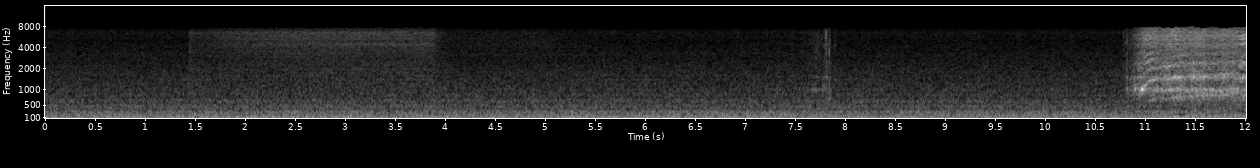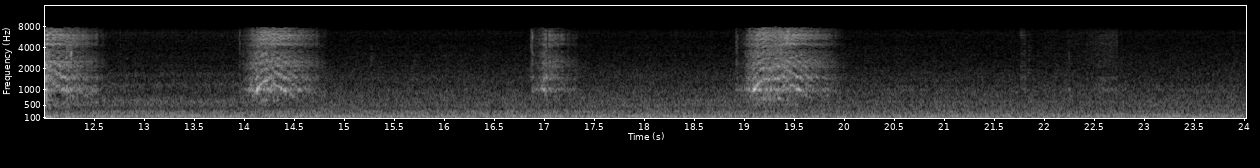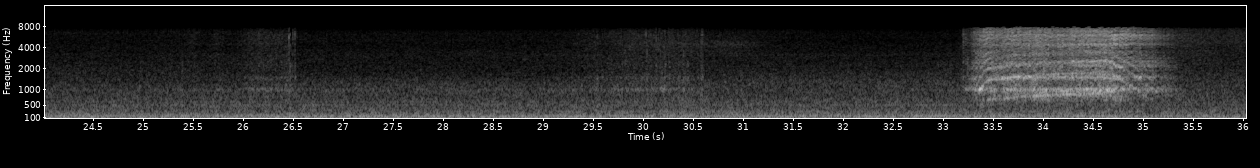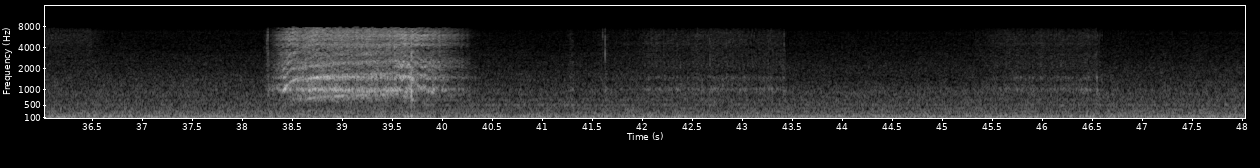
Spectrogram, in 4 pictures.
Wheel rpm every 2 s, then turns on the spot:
0, 0, 0, 10, 0, 90, 30, 10, 0, 30, 0, 0, 0, 0, 0, 10, 50, 80, 0, 120, 10, 10, 0, 10.
6-8 30-32 42-44 46-48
